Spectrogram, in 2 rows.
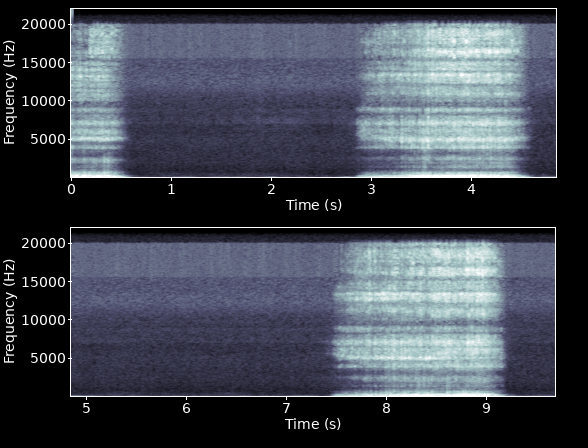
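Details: Very strong, real, unprocessed snoring: loud, rough, low-pitched snores about 14 a minute with quiet pauses between, heavy snoring.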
